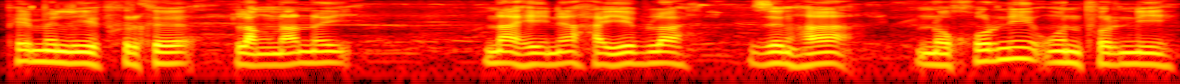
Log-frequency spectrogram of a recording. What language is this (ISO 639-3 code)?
brx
